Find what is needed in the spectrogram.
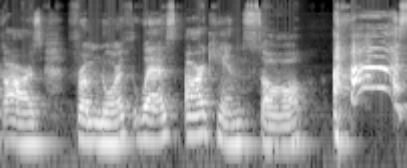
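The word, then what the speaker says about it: Arkansas: was saying it wrong I now know that the s in the end is silent Thank you Lisa for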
